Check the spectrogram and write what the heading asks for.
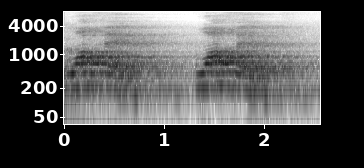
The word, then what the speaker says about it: coiffeur: Kofa. Wa. Where wa sound is when you are pronouncing there is no wa sound. So coiffeur. Wafa. Super, correct. So it is how to pronounce coiffeur.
